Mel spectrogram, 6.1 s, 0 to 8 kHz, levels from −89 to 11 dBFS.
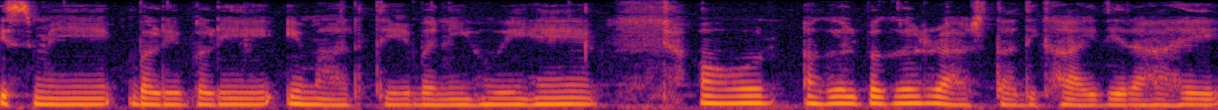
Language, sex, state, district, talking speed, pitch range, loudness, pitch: Hindi, female, Bihar, Kishanganj, 130 wpm, 155-180 Hz, -19 LUFS, 160 Hz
